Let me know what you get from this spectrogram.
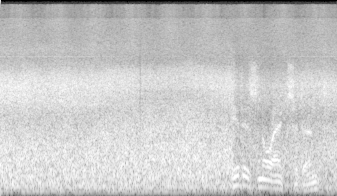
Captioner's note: sound of breaking waves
